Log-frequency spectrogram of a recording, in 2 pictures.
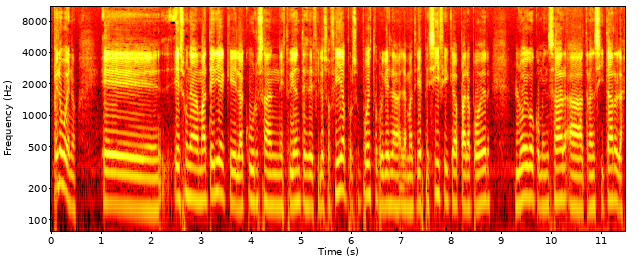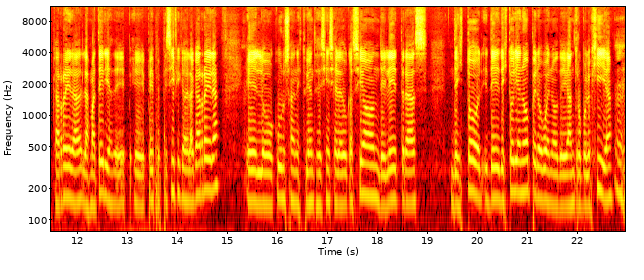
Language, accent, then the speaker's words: Spanish; Paraná, Entre Ríos, Argentina; yo empecé estudiando Derecho en Santa Fe, soy de Paraná, cuando me vine a estudiar filosofía en Rosario...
